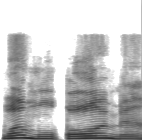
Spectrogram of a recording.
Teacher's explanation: قا پورا full of mouth کے ساتھ، الف یعنی 2 کاؤنٹ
